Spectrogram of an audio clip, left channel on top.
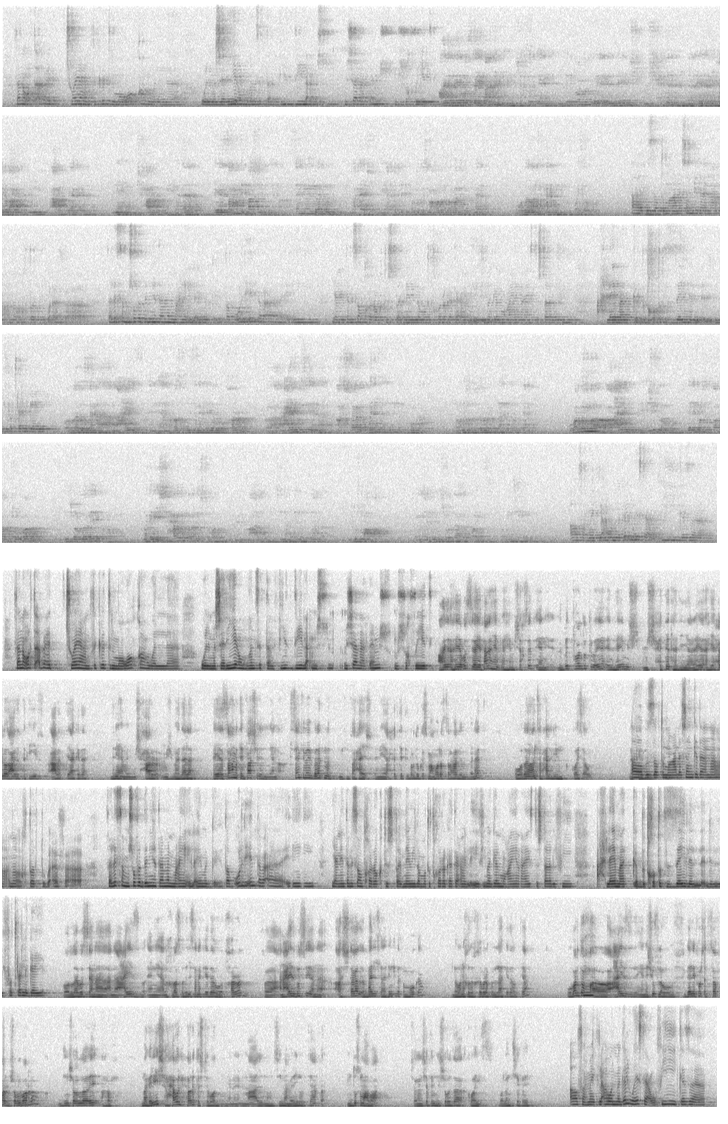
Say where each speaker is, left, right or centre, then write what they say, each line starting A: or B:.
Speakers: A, on the right; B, on the right.
A: فأنا قلت أبعد شوية عن فكرة المواقع وال والمشاريع ومهندس التنفيذ دي لا مش مش أنا فاهم مش مش شخصيتي
B: هي هي بص هي فعلا هي, هي مش شخصيه يعني البت برضو بتبقى ايه اللي هي مش مش حتتها دي يعني هي هي حلوه قاعده تكييف قاعده بتاع كده الدنيا مش حر مش بهدله هي الصراحه ما تنفعش لل... يعني 90% من البنات ما, ما تنفعهاش يعني هي حته برضو قسم عماره الصراحه للبنات هو ده انسب حل ليهم كويس قوي لكن
A: اه بالظبط ما علشان كده انا انا اخترته بقى ف فلسه بنشوف الدنيا هتعمل معايا ايه الايام الجايه طب قولي انت بقى ايه يعني انت لسه متخرجتش طيب ناوي لما تتخرج هتعمل ايه في مجال معين عايز تشتغل فيه احلامك بتخطط ازاي لل... للفتره اللي جايه
B: والله بصي انا انا عايز يعني انا خلاص فاضل لي سنه كده واتخرج فانا عايز بصي انا اشتغل بهدل سنتين كده في المواقع لو ناخد الخبرة كلها كده وبتاع وبرضه
A: امم
B: ح- آه، عايز يعني اشوف لو في جالي فرصة سفر وشغل بره دي ان شاء الله ايه هروح ما جاليش هحاول حوار التشطيبات دي يعني مع المهندسين المعماريين وبتاع فندوسوا مع بعض عشان انا شايف ان الشغل ده كويس ولا انت شايف ايه؟
A: اه فهماك لا هو المجال واسع وفيه كذا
